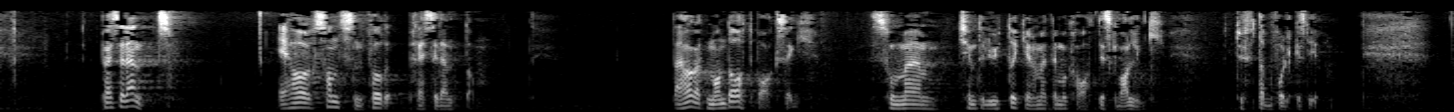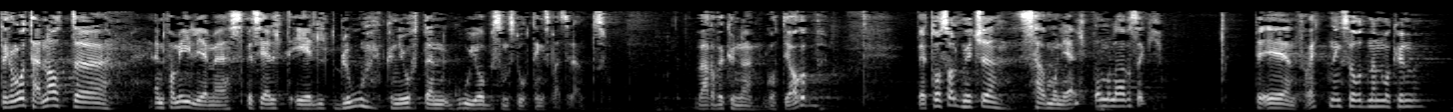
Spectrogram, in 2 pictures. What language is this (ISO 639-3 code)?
nor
